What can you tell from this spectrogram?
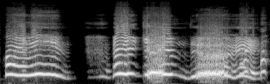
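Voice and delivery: loud retold wail, pitch way up. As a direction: sob it out, shouting through tears. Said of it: "fucking wailing".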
